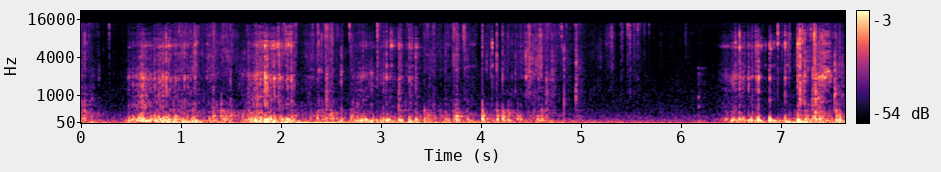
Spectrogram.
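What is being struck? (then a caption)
Soap bar shaved with a knife blade. A utility knife blade shaves flakes off a solid oval blue soap bar in repeated scraping strokes. The result is a dry, crinkly rasp with soft low thuds beneath bright, hissy bursts that swell and fade across the clip.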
